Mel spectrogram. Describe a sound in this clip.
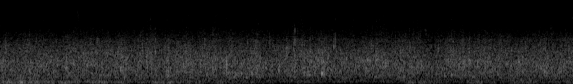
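Water splashes steadily down a small waterfall into a pool.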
